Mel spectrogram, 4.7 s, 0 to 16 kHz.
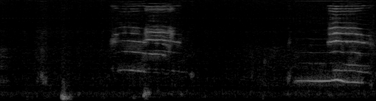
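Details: Foster kittens settling down at bedtime, a litter of four females and two males born August 29 to a family pet and passed on by Purrfect Pals; two clear, high, drawn-out kitten meows, the second longer and wavering, with soft thumps indoors.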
